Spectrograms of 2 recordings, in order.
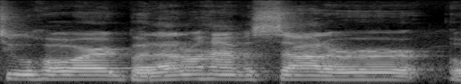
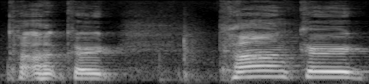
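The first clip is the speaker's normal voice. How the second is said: conquered, conquered, rising higher and louder each time; mock triumphant building; 7 semitones higher, 7 dB louder, slower than usual. Shown as a demonstration. Vlogger hams up beating his tool list, building to triumph. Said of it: "I conquered".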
